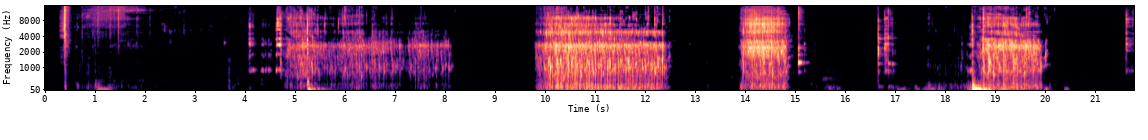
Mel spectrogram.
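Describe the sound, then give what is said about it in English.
Gurgling water bubbles in several separate bursts of a few seconds each, with quiet pauses and small clicks between them, like repeated pulls through a water pipe, as someone smokes weed of the wedding cake strain. No one speaks. “Let's smoke this weed, okay?”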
